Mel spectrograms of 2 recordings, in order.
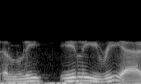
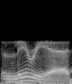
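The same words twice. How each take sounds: First: The name is said in a plain American accent. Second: The name is said in a British accent. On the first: The speaker calls it wrong. "it's not Illyriad, which I pronounced it wrong for a long, long time" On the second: The speaker calls it right. "You you become British, and that's how you say it correctly"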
